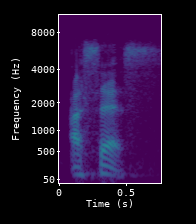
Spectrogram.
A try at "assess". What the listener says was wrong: not assess. Okay, so assess. The stress is in the second syllable, so assess.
